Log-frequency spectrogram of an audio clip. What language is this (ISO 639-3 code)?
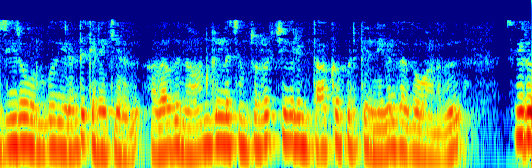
tam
